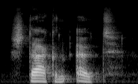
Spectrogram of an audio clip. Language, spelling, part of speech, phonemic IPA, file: Dutch, staken uit, verb, /ˈstakə(n) ˈœyt/, Nl-staken uit.ogg
- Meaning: inflection of uitsteken: 1. plural past indicative 2. plural past subjunctive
